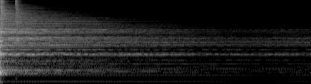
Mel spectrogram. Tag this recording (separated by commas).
Percussion, Cymbal, Music, Hi-hat, Musical instrument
